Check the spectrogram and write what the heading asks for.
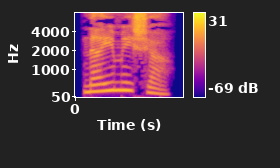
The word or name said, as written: ನೈಮಿಷ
